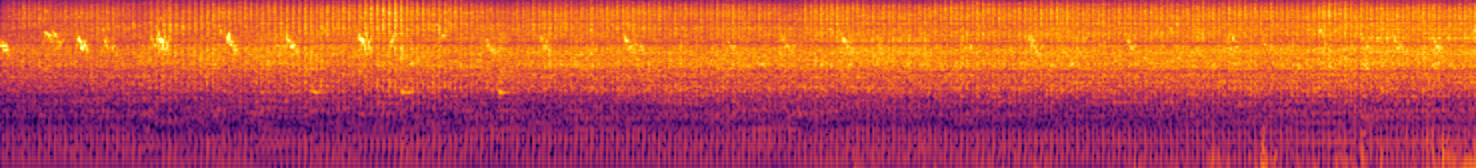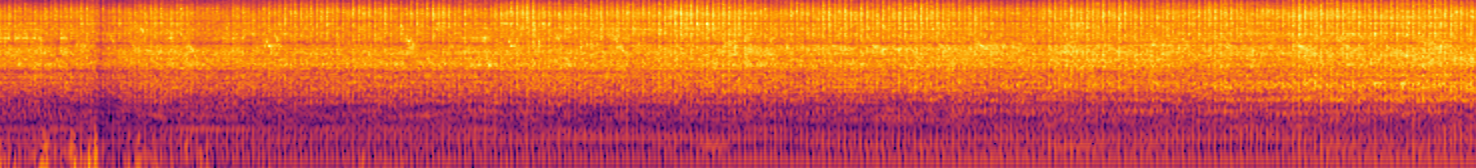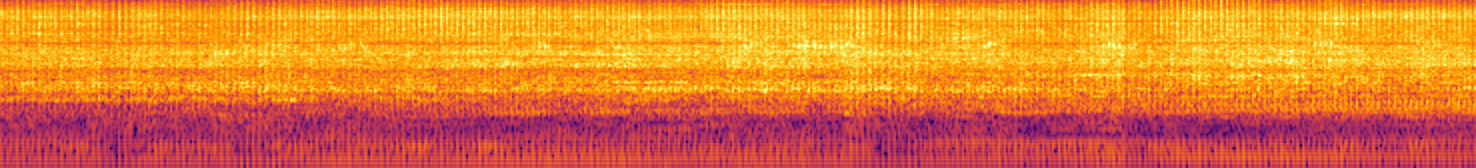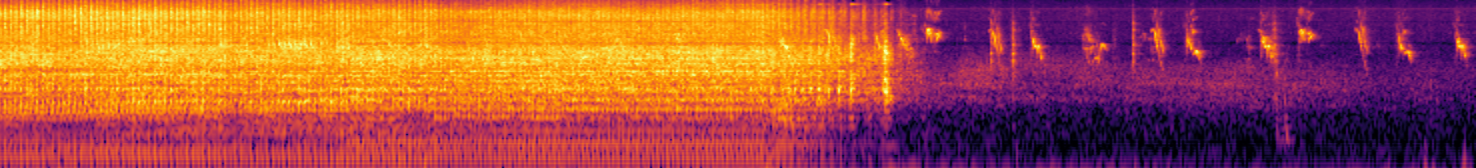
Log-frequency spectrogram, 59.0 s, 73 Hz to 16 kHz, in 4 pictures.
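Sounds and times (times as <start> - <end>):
small engine running: 0.0 - 56.2.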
